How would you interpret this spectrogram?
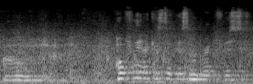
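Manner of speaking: breathless while running down stairs; panting, talking on the run; out of breath. Real, not acted. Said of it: "I'm currently running down the stairs".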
